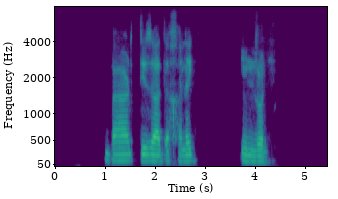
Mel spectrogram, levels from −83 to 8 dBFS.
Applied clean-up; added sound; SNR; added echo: neural mask model Resemble Enhance denoiser.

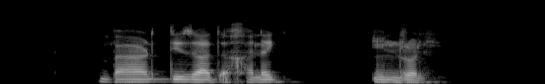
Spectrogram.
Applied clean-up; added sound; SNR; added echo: none; none; none; none.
